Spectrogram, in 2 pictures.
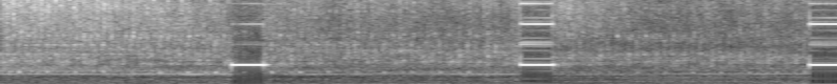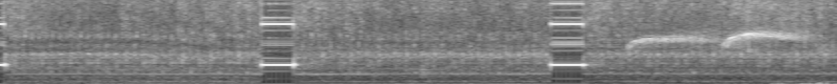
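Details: Suzuki Splash after a dead battery: engine idles under a sharp, steady high beep repeating every second and a half. The beep persists even with the battery disconnected and the engine running; cause not identified.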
